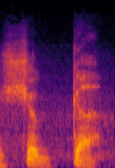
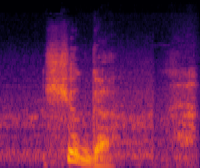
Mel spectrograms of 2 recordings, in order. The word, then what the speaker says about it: sugar: In British English we don't, we just go sugar, sugar.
